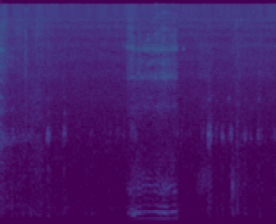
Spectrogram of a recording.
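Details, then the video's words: Sleeping Shih Tzu gives a single half-second nasal snore with a buzzy, layered tone, surrounded by soft ticking and faint background noise. "Snoring Shih Tzu"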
